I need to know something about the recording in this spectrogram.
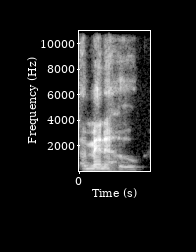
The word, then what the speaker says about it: Omenihu: the 49ers will use charles o'mena who apparently he likes his name to be pronounced amena who or so i've heard i'm not we're going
